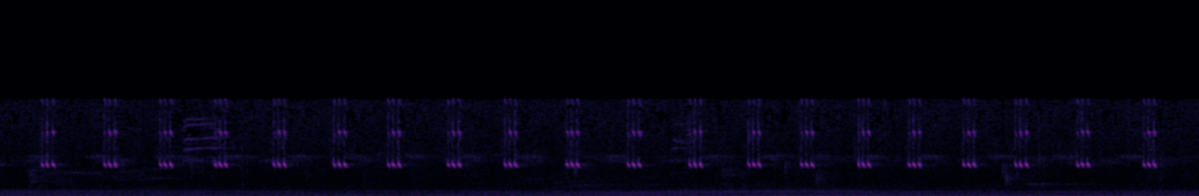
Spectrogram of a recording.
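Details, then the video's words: High, clipped cricket chirps in a morning meadow, pulsing regularly near twice per second for the whole stretch, with a quiet low-pitched drone behind. "Morning Crickets"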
